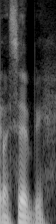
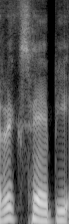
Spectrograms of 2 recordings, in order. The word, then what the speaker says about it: Redzepi: Y casualmente con René, el apellido siempre me lo bien pronunciado, Redzepi. con René Redzepi ha habido todo un escándalo reciente a principios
